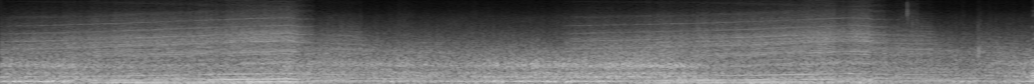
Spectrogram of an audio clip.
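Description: A modified race car rolls through a turn at Irwindale Speedway, its engine droning steadily at close range with a slight dip and pitch change as it comes off the throttle and carries speed through the corner.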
